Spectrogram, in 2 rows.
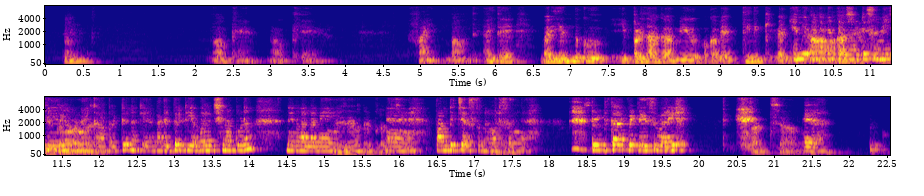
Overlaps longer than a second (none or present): present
